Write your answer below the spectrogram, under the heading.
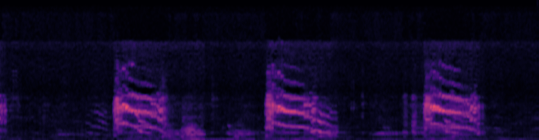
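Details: Three harsh, descending screeching calls from a partridge, about one and a half seconds apart, over low background noise.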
